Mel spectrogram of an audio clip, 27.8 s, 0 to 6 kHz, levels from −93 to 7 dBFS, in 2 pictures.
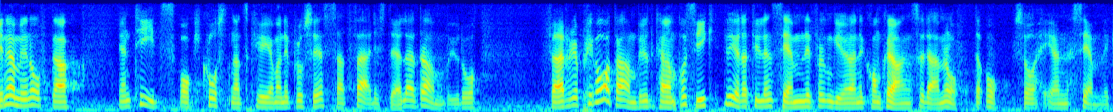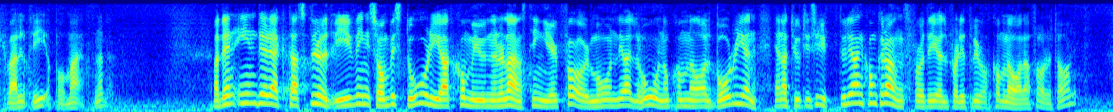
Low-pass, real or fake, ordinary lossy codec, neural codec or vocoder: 5.4 kHz; fake; none; codec, 16 kHz in and 24 kHz out, 0.9 kbps, LongCat-Audio-Codec, fine tuned four codebook decoder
